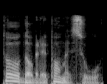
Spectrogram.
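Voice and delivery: plain reading voice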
